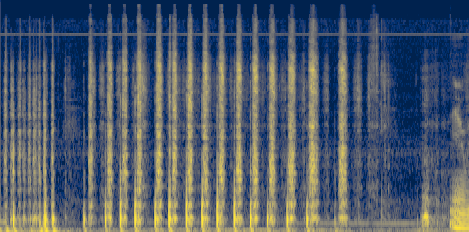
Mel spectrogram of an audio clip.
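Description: Arteza acrylic paint marker scratching across a container while painting sakura cherry blossoms, a rapid series of about twenty close, rhythmic rasping strokes, loud and alone.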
